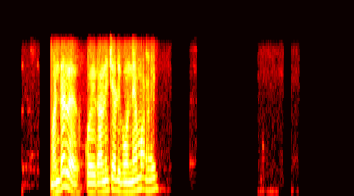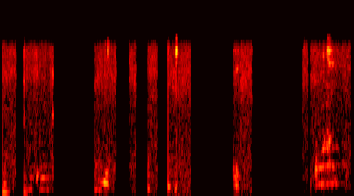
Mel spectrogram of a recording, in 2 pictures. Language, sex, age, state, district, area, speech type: Dogri, male, 18-30, Jammu and Kashmir, Samba, rural, conversation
